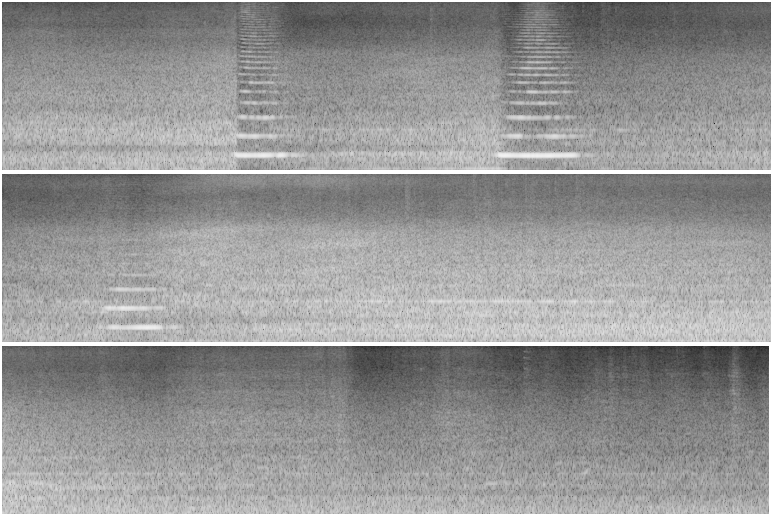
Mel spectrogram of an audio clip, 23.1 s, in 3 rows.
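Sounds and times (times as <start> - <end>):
locomotive horn: 2.3 - 3.0, 4.9 - 5.9, 8.6 - 9.4.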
